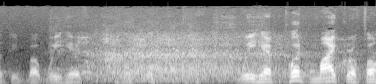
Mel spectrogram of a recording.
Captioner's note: audience laughing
